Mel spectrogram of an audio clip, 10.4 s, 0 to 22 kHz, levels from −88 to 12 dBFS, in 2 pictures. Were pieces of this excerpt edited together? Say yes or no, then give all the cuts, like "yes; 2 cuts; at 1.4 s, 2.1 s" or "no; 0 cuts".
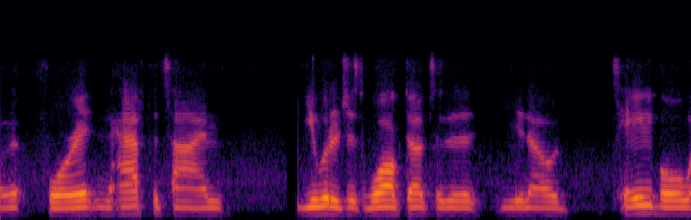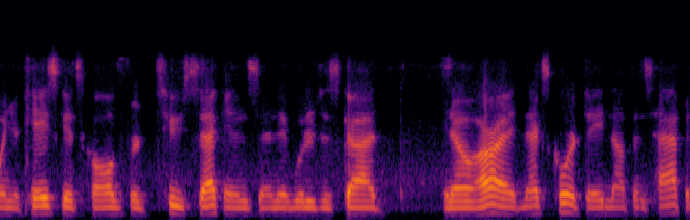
no; 0 cuts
